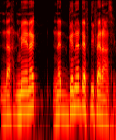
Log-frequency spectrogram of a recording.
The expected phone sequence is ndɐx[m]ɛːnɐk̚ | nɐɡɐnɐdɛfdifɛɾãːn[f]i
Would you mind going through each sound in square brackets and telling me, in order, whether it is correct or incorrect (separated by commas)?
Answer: correct, incorrect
